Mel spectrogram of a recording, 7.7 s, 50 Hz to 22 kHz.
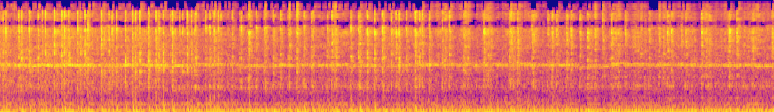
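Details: LS-swapped Mopar with supercharger and zoomies after blown head gasket repair, new IAT sensor, fuel pressure sensor fix, firmware V6 220 and fuel table trim; deep lopey V8 idle, faint blower whine, no misses; normal idle.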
